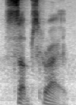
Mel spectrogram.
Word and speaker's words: subscribe: on the first syllable subscribe but it's not subscribe it's subscribe subscribe she puts the stress on the wrong syllable the Scriptures the stress the stress is on the second syllable subscribe but it turned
